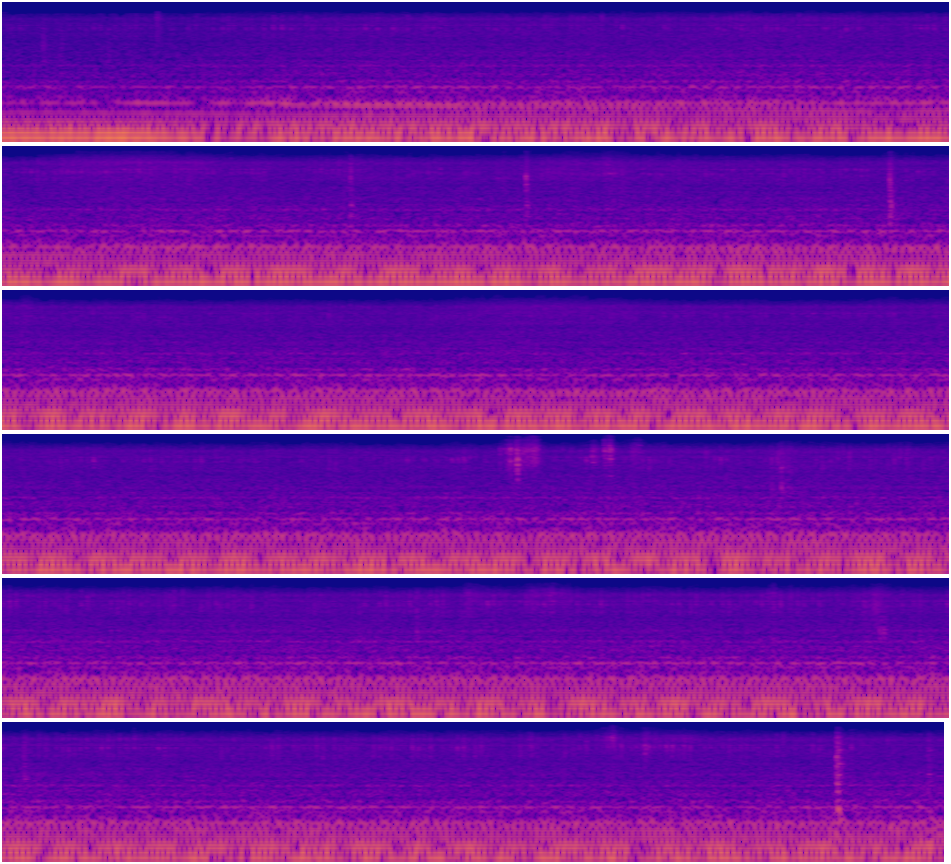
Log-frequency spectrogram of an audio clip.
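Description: Car idling while stationary, a steady low rumble with a slight dip in level about a second in as it comes to rest.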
